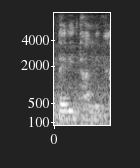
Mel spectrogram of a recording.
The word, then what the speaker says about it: terephthalic: pH is silent, it's called terephthalic acid.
